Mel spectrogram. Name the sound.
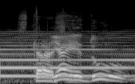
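air raid siren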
